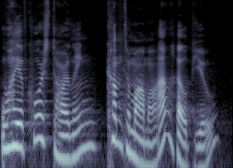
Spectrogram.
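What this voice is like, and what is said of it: Child's voice with slight British accent. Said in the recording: “in perfect cadence and perfect tone and even a little hint of a British accent”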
